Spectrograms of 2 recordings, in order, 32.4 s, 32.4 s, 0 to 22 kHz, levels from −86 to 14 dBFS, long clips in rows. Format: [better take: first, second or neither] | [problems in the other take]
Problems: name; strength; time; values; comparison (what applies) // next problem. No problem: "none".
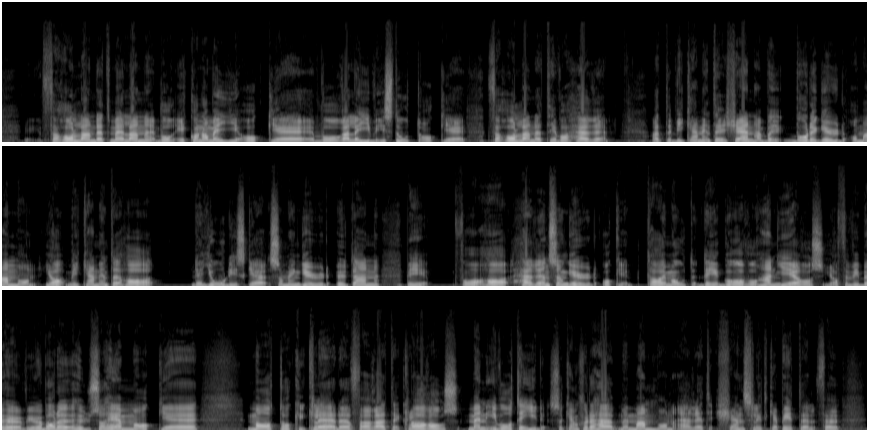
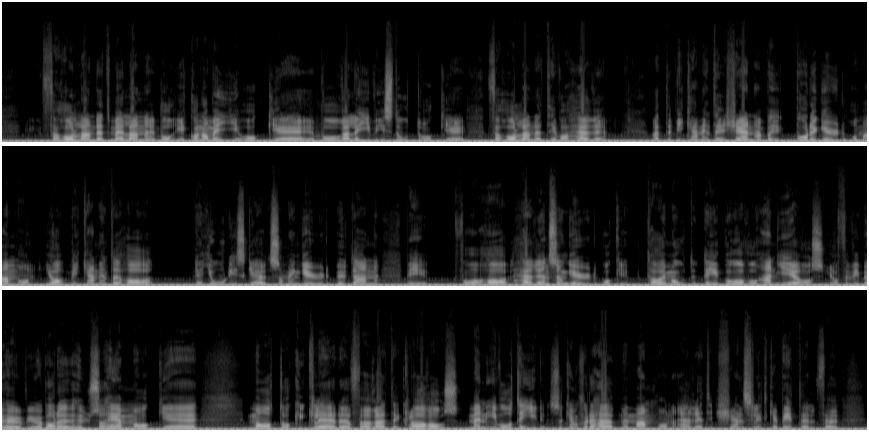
first | low rumble; noticeable; throughout; 10 dB below the speech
